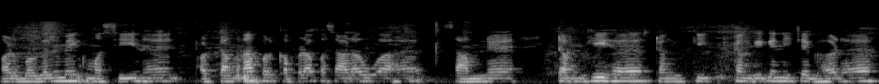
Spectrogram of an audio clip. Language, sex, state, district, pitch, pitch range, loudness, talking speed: Hindi, male, Bihar, Vaishali, 145 Hz, 140-150 Hz, -26 LUFS, 155 wpm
